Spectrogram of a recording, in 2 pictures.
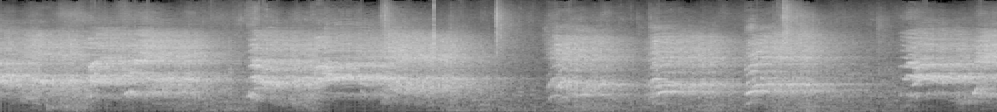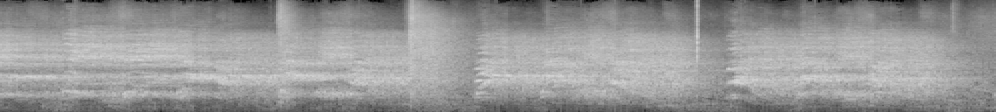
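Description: A squad of teenage girls shouts a cheer chant in unison in a large echoing gym.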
